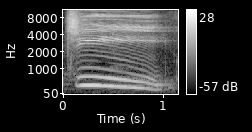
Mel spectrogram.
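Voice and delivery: ची with the ee sustained; long vowel sound. Shown as a demonstration. Teacher demonstrates the long sound of the sign, ची held long. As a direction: hold ची long on the ee. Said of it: "इसका लंबा sound आता है".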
